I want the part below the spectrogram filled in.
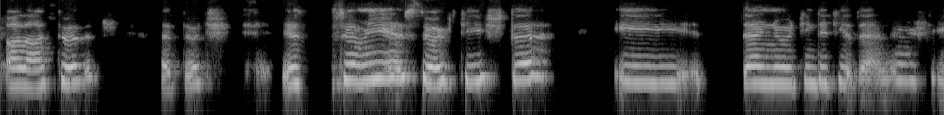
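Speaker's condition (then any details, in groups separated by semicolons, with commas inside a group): Cerebral palsy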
